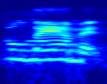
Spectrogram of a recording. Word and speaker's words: Willamette: Is it Willamette or Willamette? It's Willamette, damn it.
